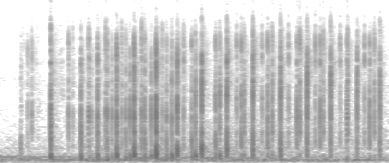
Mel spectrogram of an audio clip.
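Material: Cardboard.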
